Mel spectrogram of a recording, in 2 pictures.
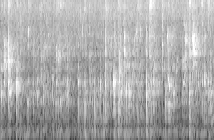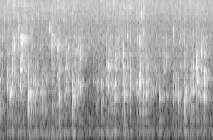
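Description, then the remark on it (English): A fizzy drink is poured slowly and steadily, a continuous soft hiss of liquid with crackling bubbles running throughout, fairly quiet, with no talking. “Concentrate on pouring this in, folks. And I'm doing it slowly because it's quite fizzy.”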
